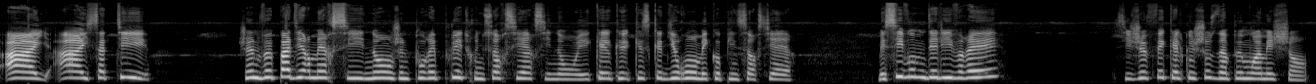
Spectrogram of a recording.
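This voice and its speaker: A woman doing a cruel old witch with wild hair, snarling and commanding, bright biting tone, loud shouted orders, storybook voice, dry close sound. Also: high-pitched, no room sound. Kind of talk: storybook reading.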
